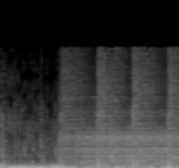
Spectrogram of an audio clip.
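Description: Hard rock music with electric guitar and a steady drum beat, coming in just under a second in, over the tail of a dirt bike's engine that dies away in the first moment.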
